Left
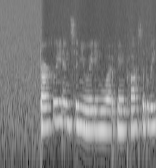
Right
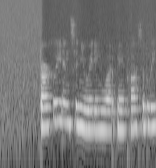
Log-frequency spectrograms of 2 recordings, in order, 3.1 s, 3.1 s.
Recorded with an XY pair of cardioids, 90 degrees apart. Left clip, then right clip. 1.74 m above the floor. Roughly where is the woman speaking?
Ahead.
